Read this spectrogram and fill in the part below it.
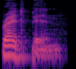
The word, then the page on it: bread-bin: British English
